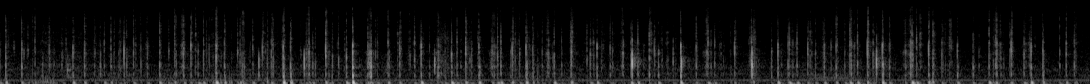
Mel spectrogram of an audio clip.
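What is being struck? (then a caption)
Small cardboard box. A small, hollow brown kraft cardboard box is held in both hands close to the microphone and tapped rapidly with fingertips and short nails. The taps make a dense stream of short, dull, hollow thumps with light clicky edges that die away almost instantly, over a faint steady low hum.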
